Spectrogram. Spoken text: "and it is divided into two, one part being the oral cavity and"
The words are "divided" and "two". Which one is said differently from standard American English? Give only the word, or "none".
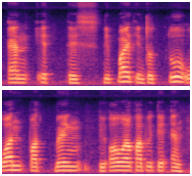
divided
